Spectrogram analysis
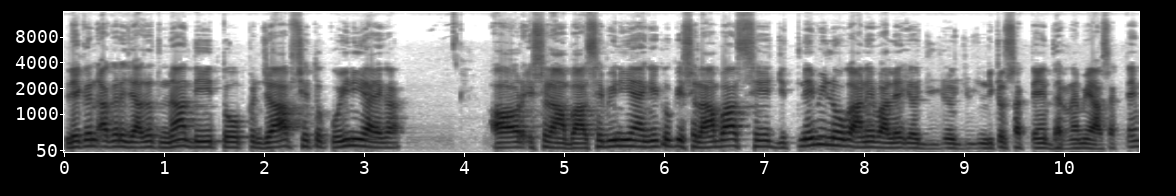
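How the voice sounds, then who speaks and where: A man's voice: medium pitch, a little mellow. A man with a Pakistani accent giving unscripted political commentary, explaining things and repeating phrases for emphasis.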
